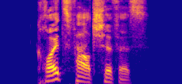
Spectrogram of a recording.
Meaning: genitive singular of Kreuzfahrtschiff
- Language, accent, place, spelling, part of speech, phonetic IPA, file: German, Germany, Berlin, Kreuzfahrtschiffes, noun, [ˈkʁɔɪ̯t͡sfaːɐ̯tˌʃɪfəs], De-Kreuzfahrtschiffes.ogg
